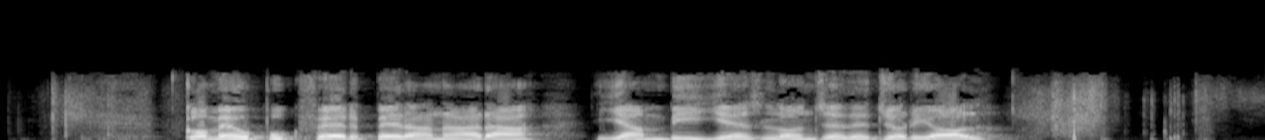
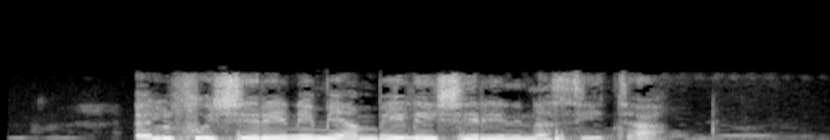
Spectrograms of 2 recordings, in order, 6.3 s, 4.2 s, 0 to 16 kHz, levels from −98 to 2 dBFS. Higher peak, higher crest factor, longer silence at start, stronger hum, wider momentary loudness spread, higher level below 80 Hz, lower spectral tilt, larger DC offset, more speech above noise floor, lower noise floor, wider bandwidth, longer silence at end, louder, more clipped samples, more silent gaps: about the same, -2 dBFS vs 0 dBFS; about the same, 16 dB vs 12 dB; first, 0.95 s vs 0.7 s; neither; first, 17 LU vs 12 LU; about the same, -54 dBFS vs -54 dBFS; first, -6 dB/octave vs -4 dB/octave; neither; second, 35 dB vs 41 dB; about the same, -50 dBFS vs -51 dBFS; about the same, 8 kHz vs 8 kHz; about the same, 0.8 s vs 0.85 s; second, -16 LUFS vs -11 LUFS; neither; neither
